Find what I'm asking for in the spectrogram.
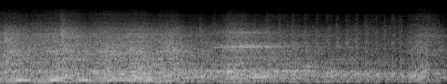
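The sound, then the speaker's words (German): A petrol scooter engine runs with a steady, buzzing mid-pitched drone that swells slightly as it revs, loud and alone. “Ja, klar, so tönt ein Benzinroller.”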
